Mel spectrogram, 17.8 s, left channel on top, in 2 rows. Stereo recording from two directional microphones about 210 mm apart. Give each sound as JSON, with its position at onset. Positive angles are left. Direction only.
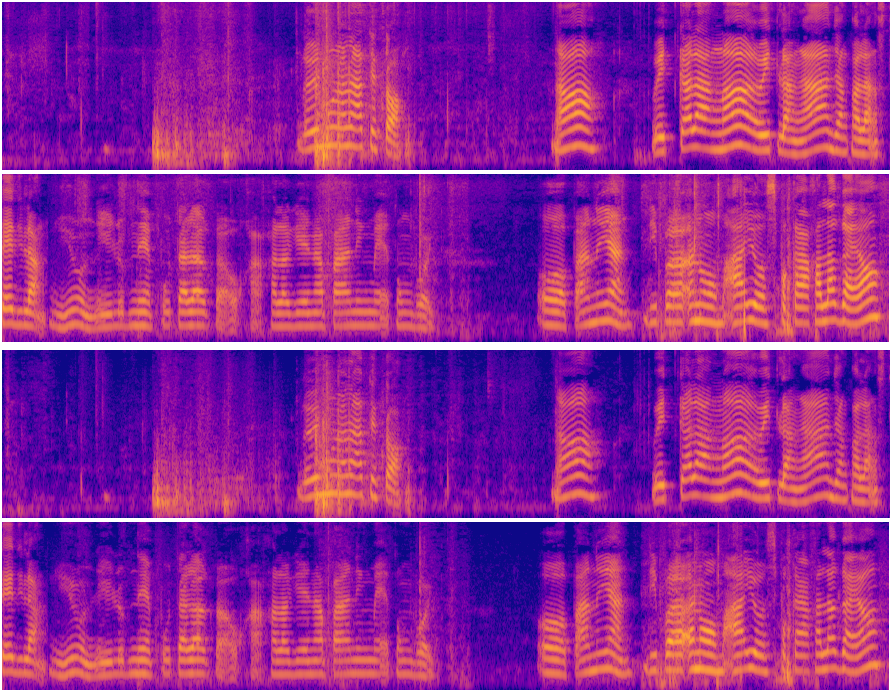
{"t": 3.0, "sound": "speech", "side_deg": -10}
{"t": 5.5, "sound": "speech", "side_deg": 0}
{"t": 14.3, "sound": "speech", "side_deg": -10}
{"t": 16.6, "sound": "speech", "side_deg": 0}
